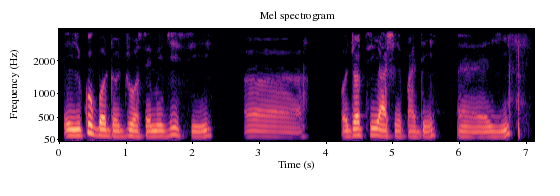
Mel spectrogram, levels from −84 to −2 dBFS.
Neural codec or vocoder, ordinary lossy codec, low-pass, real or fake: none; none; 3.6 kHz; real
